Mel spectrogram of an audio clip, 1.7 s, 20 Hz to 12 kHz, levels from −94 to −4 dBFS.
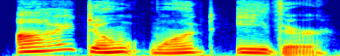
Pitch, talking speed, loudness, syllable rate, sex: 200 Hz, 140 wpm, -18 LUFS, 3.5 syllables/s, female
